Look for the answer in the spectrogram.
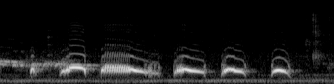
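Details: Melodious local spotted dove, a champion singer used to lure others into calling: six deep, rounded coos in rapid sequence, the second drawn out and the rest short, evenly arched, against a quiet background hum.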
